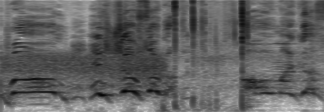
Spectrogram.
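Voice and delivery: loud, high burst of goal excitement; excited shout. Real, not acted. Gamer commentating his own shot on goal, excited shout.

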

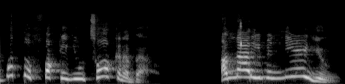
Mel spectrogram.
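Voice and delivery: high-pitched indignant comeback; retold angry retort. Arguing back with the woman.

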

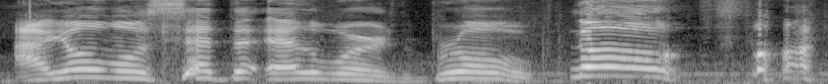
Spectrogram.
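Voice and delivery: loud cry of dismay, climbing very high; dismayed outburst. Real, not acted. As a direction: yell it as if you just lost a bet. Slips on self-imposed word ban.

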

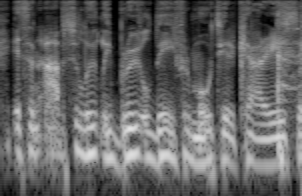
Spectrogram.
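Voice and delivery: put-on Scottish accent; Scottish racing driver's commentary; Jackie Stewart. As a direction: roll into a broad Scottish accent. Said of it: "Jackie Stewart".

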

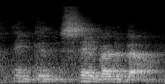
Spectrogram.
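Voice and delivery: plain reading voice

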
